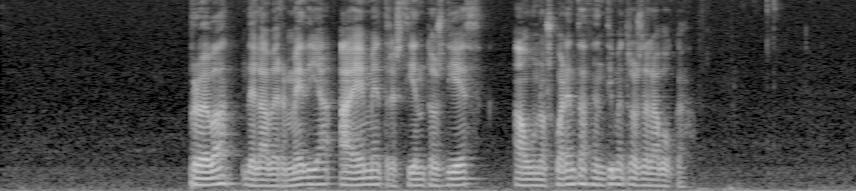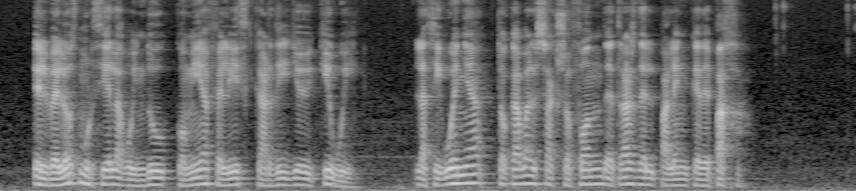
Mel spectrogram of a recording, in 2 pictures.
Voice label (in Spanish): Prueba voz 40 cm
